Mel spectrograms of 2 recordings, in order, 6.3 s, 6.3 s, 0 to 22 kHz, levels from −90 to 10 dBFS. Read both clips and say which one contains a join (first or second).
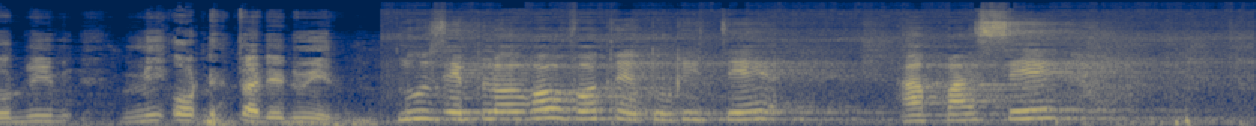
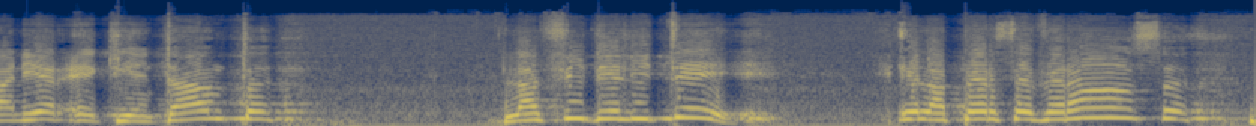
first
